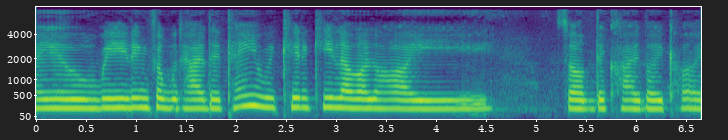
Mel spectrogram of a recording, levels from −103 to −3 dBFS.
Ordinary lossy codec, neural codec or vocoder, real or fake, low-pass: none; codec, 16 kHz, 1.1 kbps, Voila-Tokenizer; fake; none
